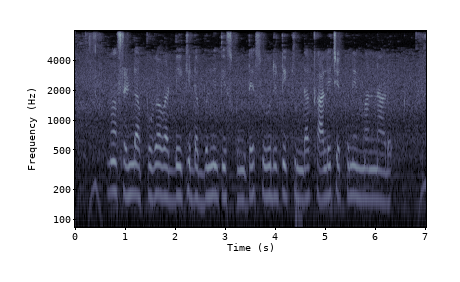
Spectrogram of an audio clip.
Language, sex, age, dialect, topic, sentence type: Telugu, male, 36-40, Central/Coastal, banking, statement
